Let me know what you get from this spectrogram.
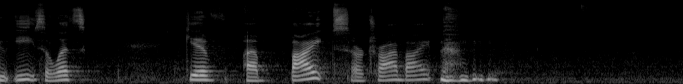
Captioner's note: chuckles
